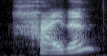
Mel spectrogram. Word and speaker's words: hidden: Hidden? Aha. It is hide in the infinitive, so hide, but this one is with a short e, hidden.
